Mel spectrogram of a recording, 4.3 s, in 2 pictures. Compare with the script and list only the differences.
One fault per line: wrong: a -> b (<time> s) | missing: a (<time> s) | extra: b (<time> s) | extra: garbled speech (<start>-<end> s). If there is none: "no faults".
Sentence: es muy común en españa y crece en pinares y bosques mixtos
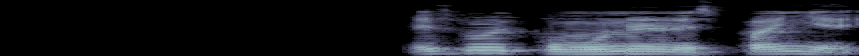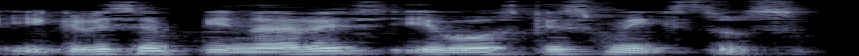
no faults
